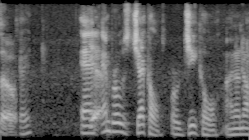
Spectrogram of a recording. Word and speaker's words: Jekyll: Hyde I think that the author said that it was pronounced G Cole so I've always pronounced it G Co okay cool so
